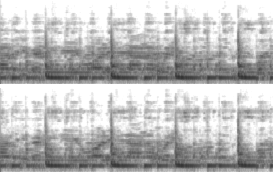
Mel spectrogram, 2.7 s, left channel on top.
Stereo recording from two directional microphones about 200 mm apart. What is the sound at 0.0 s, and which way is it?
Music, 35° right (ahead or behind).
